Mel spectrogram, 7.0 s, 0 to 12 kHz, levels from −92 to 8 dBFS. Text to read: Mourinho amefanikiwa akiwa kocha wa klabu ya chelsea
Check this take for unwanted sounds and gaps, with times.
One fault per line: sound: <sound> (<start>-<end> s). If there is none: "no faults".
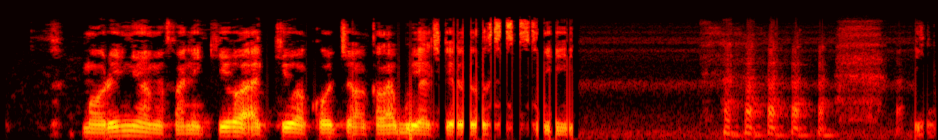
sound: laugh (5.2-6.8 s)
